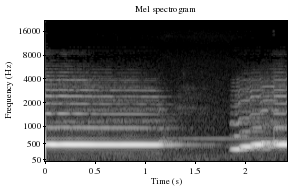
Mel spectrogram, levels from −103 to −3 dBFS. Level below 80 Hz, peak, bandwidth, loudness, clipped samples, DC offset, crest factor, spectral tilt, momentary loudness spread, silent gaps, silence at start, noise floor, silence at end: -76 dBFS; -12 dBFS; 4.6 kHz; -21 LUFS; under 0.1%; under 0.1%; 8 dB; -5.5 dB/octave; 14 LU; none; 0 s; -55 dBFS; 0 s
